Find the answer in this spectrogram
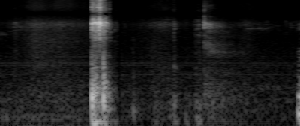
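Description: A faint low hum, then about a second in a single short, loud burst of noise, a thump or a burst of breath, with the hum stopping at the same moment. Two faint clicks follow, then near silence.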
